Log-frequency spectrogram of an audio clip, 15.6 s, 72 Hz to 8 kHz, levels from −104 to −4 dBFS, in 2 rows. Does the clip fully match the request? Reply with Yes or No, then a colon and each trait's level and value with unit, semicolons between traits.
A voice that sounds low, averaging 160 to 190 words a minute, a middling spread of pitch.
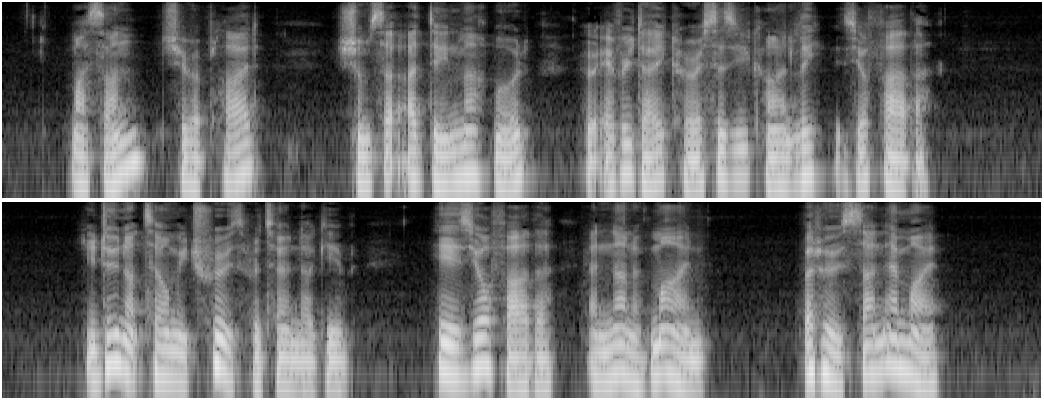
No: low, 110 Hz; average, 150 wpm; average, 4.5 semitones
